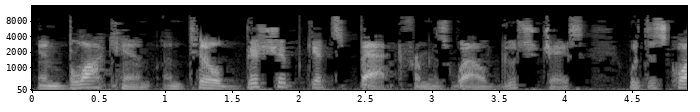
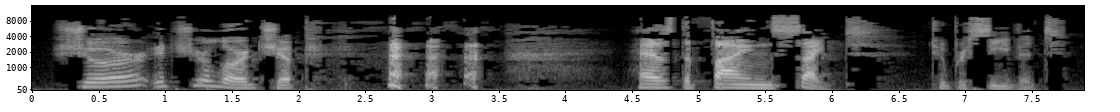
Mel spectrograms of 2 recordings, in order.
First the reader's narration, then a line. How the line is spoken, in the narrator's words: laughed the captain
